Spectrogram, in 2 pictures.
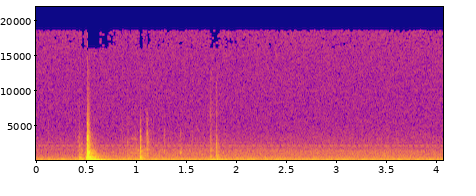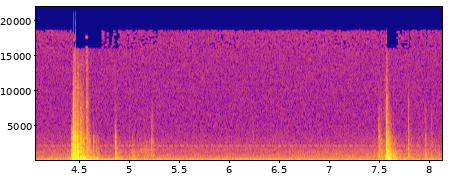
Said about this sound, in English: Hold on just a second, and I'll open up the car door for you.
